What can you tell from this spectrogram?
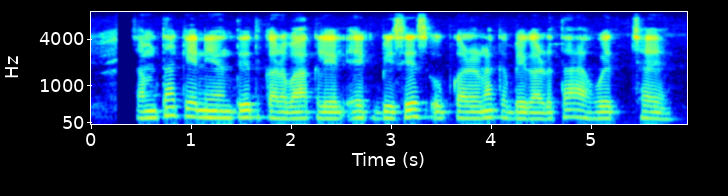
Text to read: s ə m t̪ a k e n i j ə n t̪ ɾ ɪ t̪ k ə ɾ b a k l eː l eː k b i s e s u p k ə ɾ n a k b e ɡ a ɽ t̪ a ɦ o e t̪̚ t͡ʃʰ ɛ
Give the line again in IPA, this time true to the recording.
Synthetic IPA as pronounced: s ə m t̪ a k e n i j ə n t̪ ɾ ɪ t̪ k ə ɾ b a k l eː l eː k b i s e s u p k ə ɾ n ə k b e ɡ ə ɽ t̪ a ɦ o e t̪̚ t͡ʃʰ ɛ

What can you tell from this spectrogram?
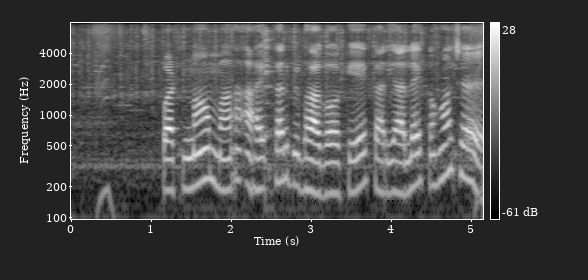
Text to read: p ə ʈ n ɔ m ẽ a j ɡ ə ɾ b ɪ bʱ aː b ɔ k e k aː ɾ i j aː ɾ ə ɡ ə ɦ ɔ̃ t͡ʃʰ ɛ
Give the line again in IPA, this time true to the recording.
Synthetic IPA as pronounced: p ə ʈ n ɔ m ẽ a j k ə ɾ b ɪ bʱ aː ɡ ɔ k e k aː ɾ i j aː l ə k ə ɦ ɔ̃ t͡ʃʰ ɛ

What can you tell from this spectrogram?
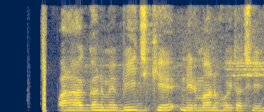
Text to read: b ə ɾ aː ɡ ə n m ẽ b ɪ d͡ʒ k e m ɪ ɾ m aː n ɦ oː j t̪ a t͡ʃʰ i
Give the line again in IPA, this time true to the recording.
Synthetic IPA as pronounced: p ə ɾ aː ɡ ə n m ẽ b i d͡ʒ k e n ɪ ɾ m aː n ɦ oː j t̪ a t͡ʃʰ i

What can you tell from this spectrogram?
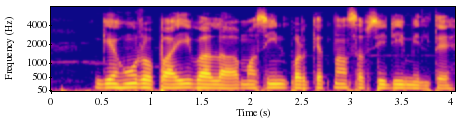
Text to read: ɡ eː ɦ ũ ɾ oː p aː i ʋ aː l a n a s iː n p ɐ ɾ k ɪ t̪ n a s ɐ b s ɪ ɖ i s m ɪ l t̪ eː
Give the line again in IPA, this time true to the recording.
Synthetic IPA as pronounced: ɡ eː ɦ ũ ɾ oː p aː i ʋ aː l a m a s iː n p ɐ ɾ k ɪ t̪ n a s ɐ b s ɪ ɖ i m ɪ l t̪ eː

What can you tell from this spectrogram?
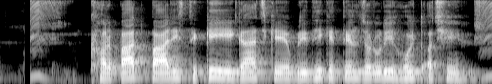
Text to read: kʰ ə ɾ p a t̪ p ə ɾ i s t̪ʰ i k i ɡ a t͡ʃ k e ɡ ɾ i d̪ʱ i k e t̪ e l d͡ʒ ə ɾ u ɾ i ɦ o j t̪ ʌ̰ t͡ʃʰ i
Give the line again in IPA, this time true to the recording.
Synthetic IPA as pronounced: kʰ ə ɾ p a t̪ p a ɾ i s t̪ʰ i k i ɡ a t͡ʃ k e b ɾ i d̪ʱ i k e t̪ e l d͡ʒ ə ɾ u ɾ i ɦ o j t̪ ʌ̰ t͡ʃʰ i

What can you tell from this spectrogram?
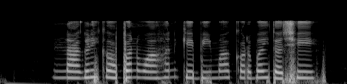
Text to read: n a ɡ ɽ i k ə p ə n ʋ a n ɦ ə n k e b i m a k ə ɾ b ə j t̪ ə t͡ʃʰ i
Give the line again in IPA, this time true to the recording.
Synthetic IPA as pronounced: n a ɡ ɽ i k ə p ə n ʋ a ɦ ə n k e b i m a k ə ɾ b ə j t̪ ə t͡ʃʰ e

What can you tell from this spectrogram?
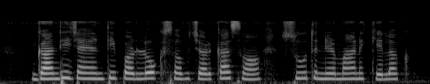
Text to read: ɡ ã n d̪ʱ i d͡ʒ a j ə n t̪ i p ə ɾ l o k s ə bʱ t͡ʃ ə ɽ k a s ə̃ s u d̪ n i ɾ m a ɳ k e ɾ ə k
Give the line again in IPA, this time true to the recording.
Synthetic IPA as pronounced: ɡ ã n d̪ʱ i d͡ʒ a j ə n t̪ i p ə ɾ l o k s ə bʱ t͡ʃ ə ɽ k a s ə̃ s u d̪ n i ɾ m a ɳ k e l ə k

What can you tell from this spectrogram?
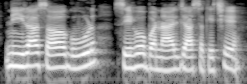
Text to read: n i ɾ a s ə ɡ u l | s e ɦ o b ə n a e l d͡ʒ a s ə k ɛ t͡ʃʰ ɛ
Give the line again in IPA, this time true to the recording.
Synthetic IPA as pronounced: n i ɾ a s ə ɡ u ɽ | s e ɦ o b ə n a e l d͡ʒ a s ə k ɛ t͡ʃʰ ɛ

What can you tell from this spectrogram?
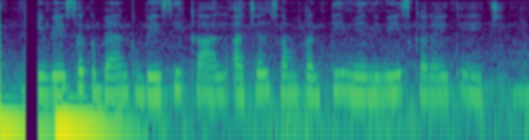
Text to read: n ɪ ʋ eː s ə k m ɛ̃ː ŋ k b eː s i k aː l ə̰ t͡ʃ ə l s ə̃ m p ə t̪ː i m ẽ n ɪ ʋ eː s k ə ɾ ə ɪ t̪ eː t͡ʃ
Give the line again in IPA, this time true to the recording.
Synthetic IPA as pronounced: n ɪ ʋ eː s ə k b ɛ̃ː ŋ k b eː s i k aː l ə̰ t͡ʃ ə l s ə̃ m p ə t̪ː i m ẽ n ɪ ʋ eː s k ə ɾ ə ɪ t̪ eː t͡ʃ

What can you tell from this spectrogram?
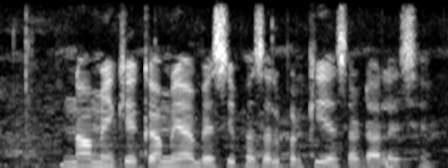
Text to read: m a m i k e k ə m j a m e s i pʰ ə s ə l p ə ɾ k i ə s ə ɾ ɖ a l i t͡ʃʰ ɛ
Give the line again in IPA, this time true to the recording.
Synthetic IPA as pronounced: n a m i k e k ə m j a b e s i pʰ ə s ə l p ə ɾ k i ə s ə ɾ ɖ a l ɛ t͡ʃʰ ɛ

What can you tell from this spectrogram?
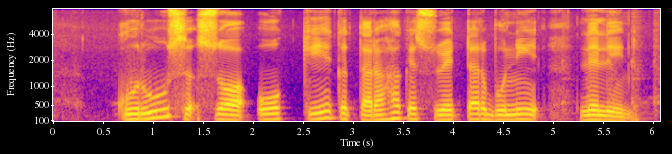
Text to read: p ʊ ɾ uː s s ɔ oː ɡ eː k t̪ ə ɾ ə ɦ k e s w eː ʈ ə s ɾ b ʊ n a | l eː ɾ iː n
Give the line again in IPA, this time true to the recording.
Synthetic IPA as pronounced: k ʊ ɾ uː s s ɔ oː k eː k t̪ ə ɾ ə ɦ k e s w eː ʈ ə ɾ b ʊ n i | l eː l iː n

